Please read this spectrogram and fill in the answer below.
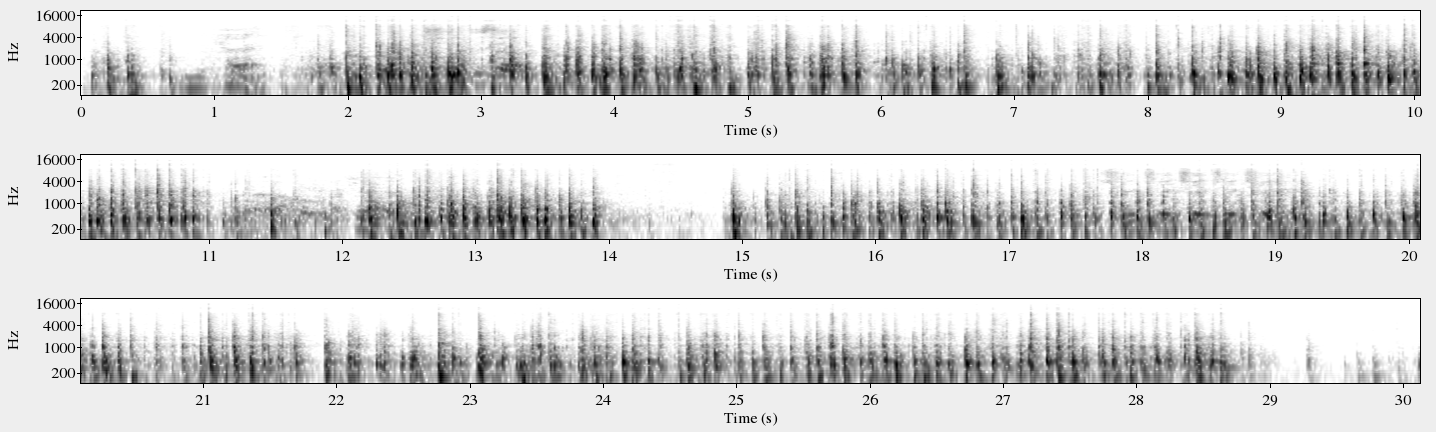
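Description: A cardboard shoebox holding a few folded paper slips being shaken to mix them: quick continual rattling and knocking in two long spells, with a brief pause about halfway through.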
